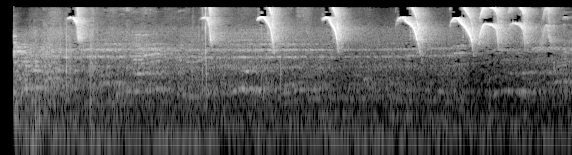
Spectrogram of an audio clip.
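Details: Cotton-top tamarin in captivity at Franklin Park Zoo giving a series of very high, thin chirps, each sweeping sharply downward, coming faster toward the end, about nine in four seconds over a low background hum.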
